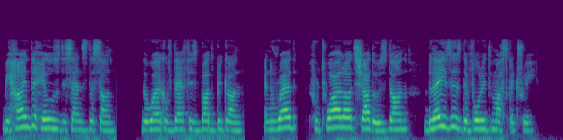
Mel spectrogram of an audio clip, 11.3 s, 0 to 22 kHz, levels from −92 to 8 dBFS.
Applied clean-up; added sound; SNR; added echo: none; none; none; none.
